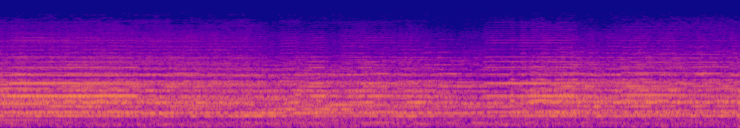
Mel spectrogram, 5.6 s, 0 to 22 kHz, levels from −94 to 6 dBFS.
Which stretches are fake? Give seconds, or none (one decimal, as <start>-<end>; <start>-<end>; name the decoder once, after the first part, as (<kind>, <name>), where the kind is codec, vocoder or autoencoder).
0.6-1.9 (vocoder, Vocos)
